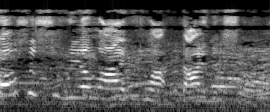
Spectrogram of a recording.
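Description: Children talking.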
